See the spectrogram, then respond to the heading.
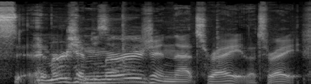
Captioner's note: voiceover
